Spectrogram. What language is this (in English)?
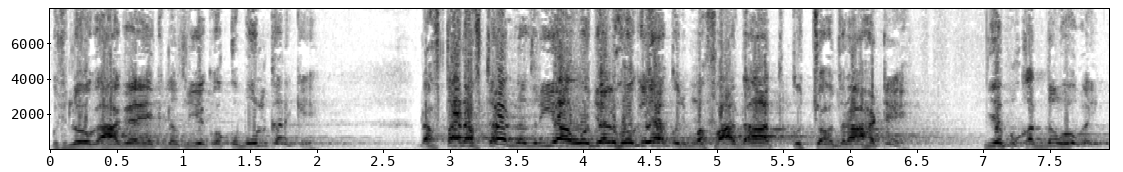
Urdu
